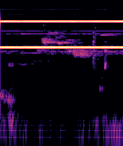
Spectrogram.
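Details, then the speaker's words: Mobile phone charger repair, fuse tested with a multimeter on continuity: a steady high-pitched beep holds for over a second, showing the fuse is intact (no beep or reading would mean a blown fuse). "यदि आपके किसी fuse में कोई beep या मान मिलता है तो आपका फ्यूज सही है।"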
